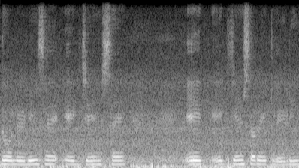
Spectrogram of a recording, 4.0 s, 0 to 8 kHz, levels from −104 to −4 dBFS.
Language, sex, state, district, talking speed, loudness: Hindi, female, Uttar Pradesh, Hamirpur, 180 wpm, -15 LUFS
